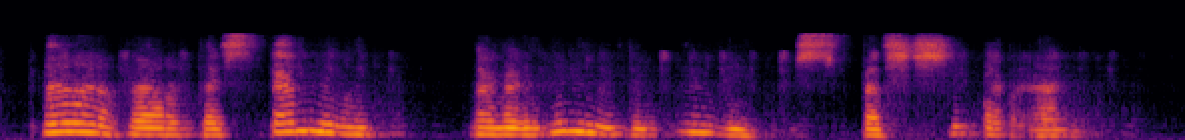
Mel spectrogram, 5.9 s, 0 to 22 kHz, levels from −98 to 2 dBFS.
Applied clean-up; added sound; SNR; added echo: neural mask model DeepFilterNet 3.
